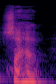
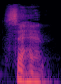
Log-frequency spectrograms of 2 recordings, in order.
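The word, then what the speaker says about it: शहर: Okay, and proper pronunciation for this one is shahar, but there are few people who will pronounce it like a seher. So this is wrong. Okay, it's not at all clear. It has to be clear, right? It's kind of sh in English.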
